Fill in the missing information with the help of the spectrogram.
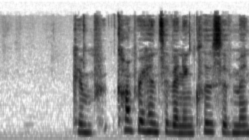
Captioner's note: speaking French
